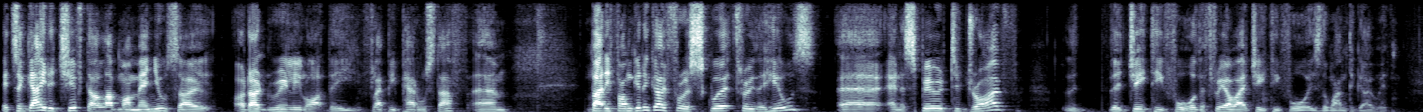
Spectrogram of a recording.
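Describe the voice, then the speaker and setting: A man with an Australian accent at medium pitch, on a very clean recording with a silent background. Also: lively intonation, moderate pace. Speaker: podcaster and car enthusiast. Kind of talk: casual chat. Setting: studio.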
